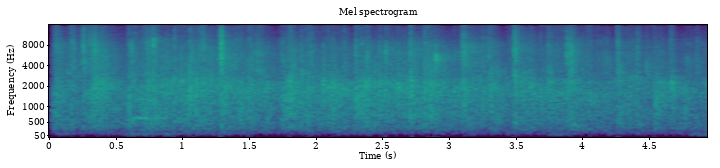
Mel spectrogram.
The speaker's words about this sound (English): You know, the way you clap, you don't clap like if you are in the house of God.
